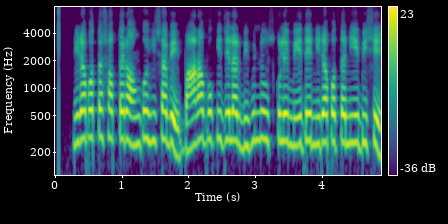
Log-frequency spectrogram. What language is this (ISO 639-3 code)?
ben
